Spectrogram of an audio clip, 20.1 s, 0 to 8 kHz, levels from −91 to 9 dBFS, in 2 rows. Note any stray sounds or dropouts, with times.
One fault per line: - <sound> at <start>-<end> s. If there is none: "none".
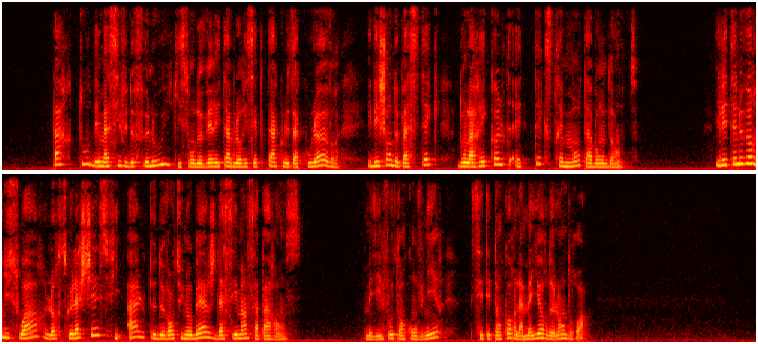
none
